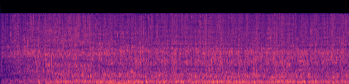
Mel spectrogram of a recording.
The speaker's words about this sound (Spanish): ¿Será este sonido el de la fuente de la eterna juventud? Es el sonido del agua de la fuente de Asburgas en Orense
